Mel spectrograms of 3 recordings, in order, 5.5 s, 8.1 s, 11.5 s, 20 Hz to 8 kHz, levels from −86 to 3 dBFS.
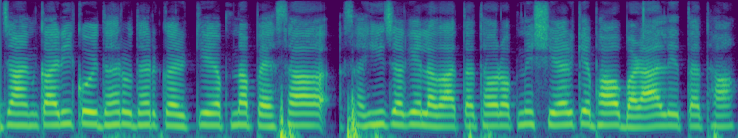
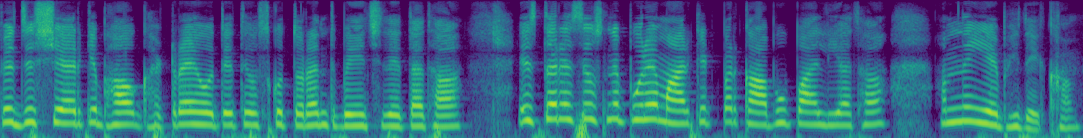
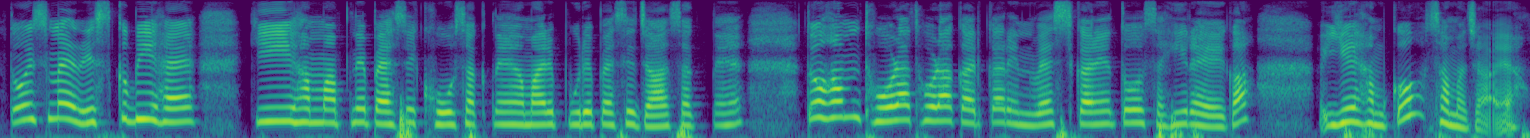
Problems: background sounds at intervals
